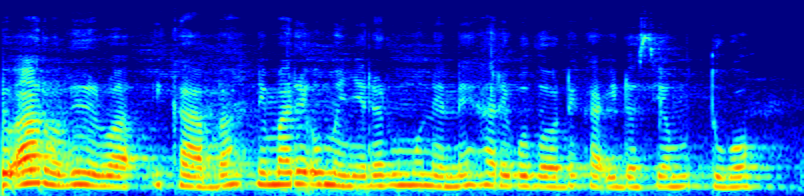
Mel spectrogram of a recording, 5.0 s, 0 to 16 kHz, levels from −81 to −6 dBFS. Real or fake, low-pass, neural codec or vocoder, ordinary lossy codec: real; 14.4 kHz; none; Opus, 64 kbps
